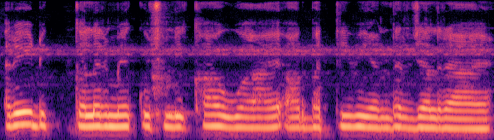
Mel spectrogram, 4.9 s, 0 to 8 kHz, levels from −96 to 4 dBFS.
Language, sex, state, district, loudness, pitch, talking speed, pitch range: Hindi, female, Punjab, Kapurthala, -16 LUFS, 190 Hz, 170 wpm, 175-200 Hz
